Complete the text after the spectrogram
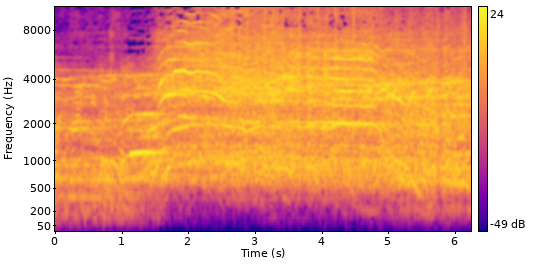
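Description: A large crowd cheers and whistles loudly in a big echoing hall.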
